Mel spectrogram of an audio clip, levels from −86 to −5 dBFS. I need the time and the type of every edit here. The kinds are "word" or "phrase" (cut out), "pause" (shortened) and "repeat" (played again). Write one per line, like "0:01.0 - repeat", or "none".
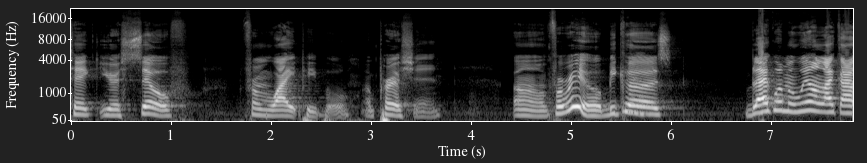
none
